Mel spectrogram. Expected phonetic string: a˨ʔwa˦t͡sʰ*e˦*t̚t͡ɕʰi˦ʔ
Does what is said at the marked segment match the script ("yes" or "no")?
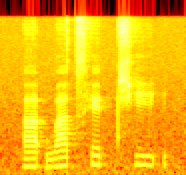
yes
